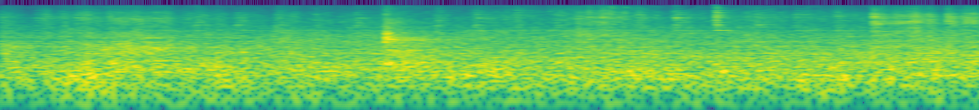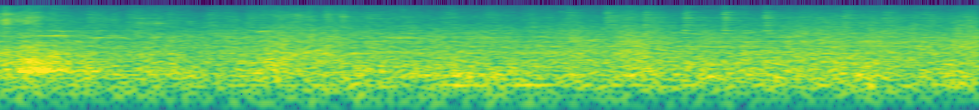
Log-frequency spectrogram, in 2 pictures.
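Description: Freight cars of a long mixed freight train rolling past on steel wheels, a steady rumble with an occasional sharp knock from the wheels, about two seconds and five seconds in. Wind noise on the microphone.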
